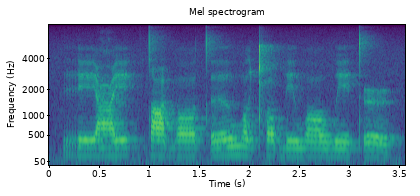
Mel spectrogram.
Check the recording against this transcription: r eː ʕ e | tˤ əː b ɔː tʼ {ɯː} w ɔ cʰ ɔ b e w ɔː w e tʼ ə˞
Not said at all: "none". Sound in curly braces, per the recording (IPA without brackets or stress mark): əː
